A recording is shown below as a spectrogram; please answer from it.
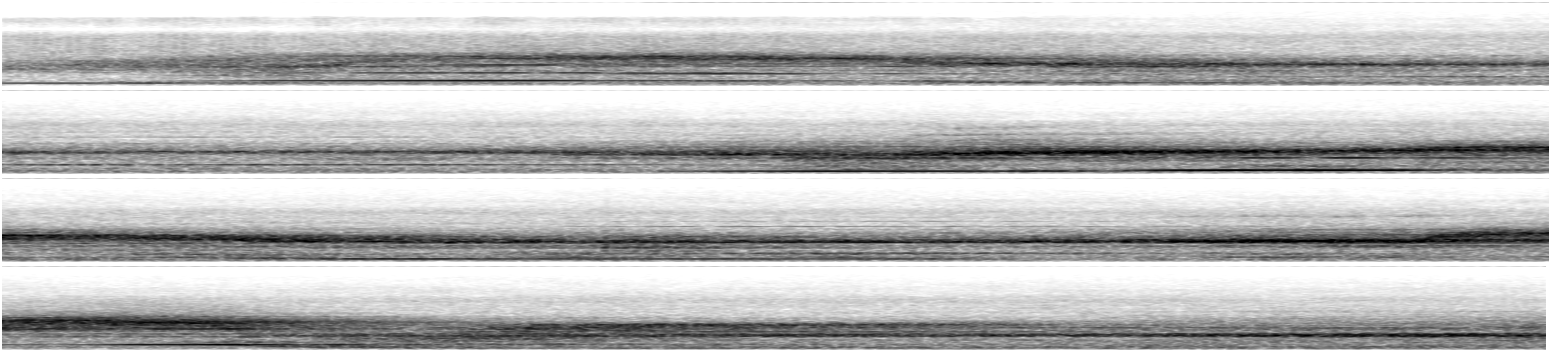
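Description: Eerie atmospheric soundtrack: long-held low notes that change pitch every few seconds over a drone that swells and sinks like howling wind.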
